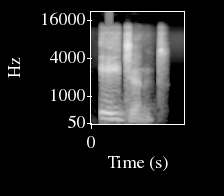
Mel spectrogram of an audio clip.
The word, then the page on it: agent: Indian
